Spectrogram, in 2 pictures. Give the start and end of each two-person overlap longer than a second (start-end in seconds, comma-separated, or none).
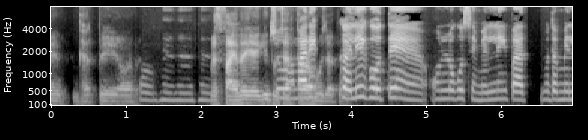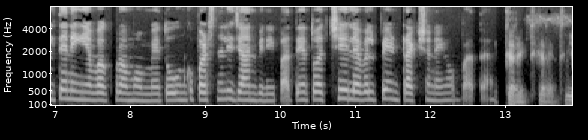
2.1-4.0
